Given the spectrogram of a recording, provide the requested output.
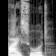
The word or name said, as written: begsort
